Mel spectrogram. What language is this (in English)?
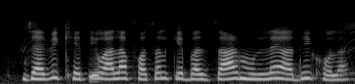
Bhojpuri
